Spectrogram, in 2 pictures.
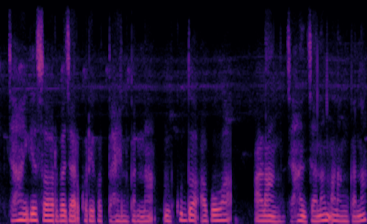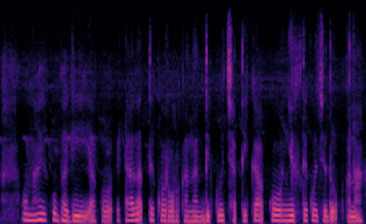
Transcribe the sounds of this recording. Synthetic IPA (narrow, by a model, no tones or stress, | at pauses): d͡ʒaɦãɡɛsɔɾbad͡ʒaɾkɔɾɛkɔt̪aɦɛnkanaunkud̪ɔʔabɔwaʔ | aɽ̃aŋd͡ʒaɦãd͡ʒanamaɽ̃aŋkanaɔnaɡɛkubʱəɡḭʔa̰kɔ̰ɛʈaɡa̰ʔt̪ɛkɔɾɔɽkanad̪ikut͡ʃʰat̪ika̰ʔkɔɲɛlt̪ɛkɔt͡ʃɛd̪ɔ̰ʔkana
